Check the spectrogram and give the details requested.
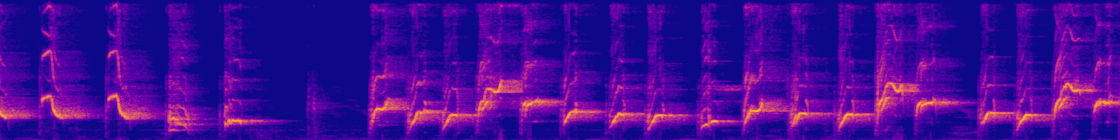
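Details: Energetic cucak ijo (green leafbird) song used to rile up rival birds: a few falling whistles, a brief pause, then a quick run of bright, high, slurred notes alternating up and down in pitch.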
